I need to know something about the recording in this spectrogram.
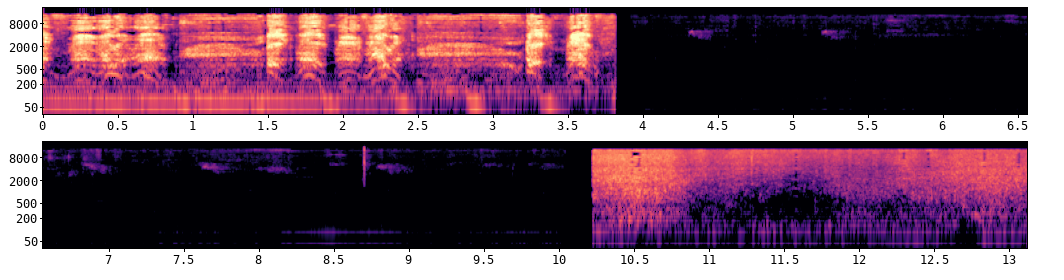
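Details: Pug barking in a quick burst of sharp, harmonic-rich barks lasting about four seconds. Near silence follows, then a rush of broadband noise.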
